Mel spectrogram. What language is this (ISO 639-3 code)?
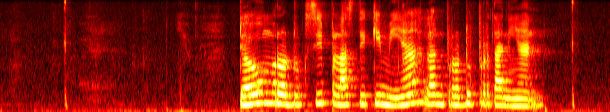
jav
